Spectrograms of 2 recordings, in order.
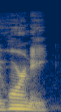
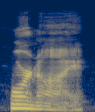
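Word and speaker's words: Horneigh: So it's really horny, but it's pronounced horn eyee.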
